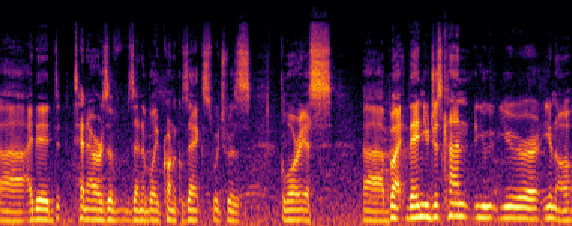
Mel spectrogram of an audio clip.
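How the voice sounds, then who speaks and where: Noticeable background noise sits behind a man speaking at a fairly slow pace. His pitch is fairly high, with fairly even intonation. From Scotland. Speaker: game developer. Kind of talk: casual interview.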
